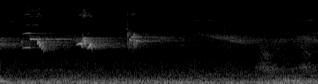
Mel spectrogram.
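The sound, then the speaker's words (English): Several birds chirp and trill together in a soft morning chorus, their high calls overlapping against a steady low background hum, sounding gentle. “We have a bird chorus this morning.”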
